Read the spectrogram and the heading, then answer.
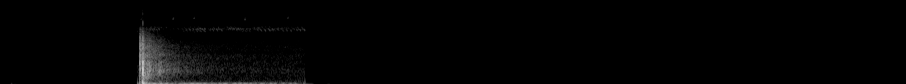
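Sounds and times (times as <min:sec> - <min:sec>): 
British Enfield No.4 Mk 1 rifle shot: 0:01.4 - 0:03.0.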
